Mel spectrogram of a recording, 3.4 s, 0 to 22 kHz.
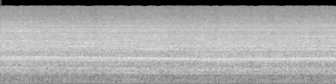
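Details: Subaru Brumby with newly installed Weber DGV carburettor conversion, idle mixture set for highest idle then speed adjusted to 800 rpm: steady even hiss and hum with no stumbling or hunting; normal idle.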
